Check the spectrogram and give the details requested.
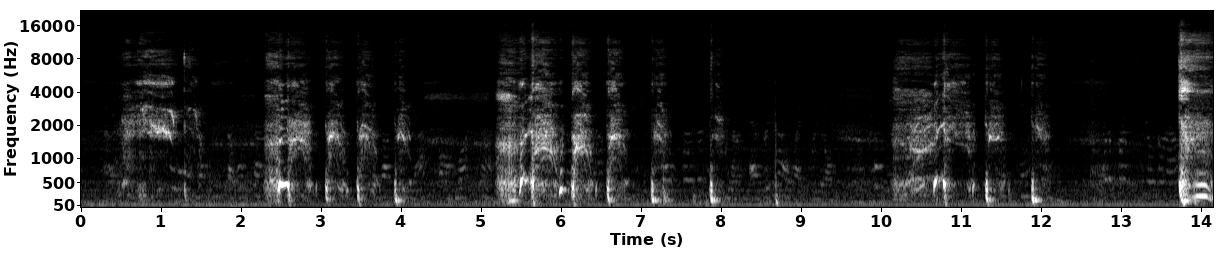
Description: these fits though…literally just sitting here coughing and coughing and coughing some more.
